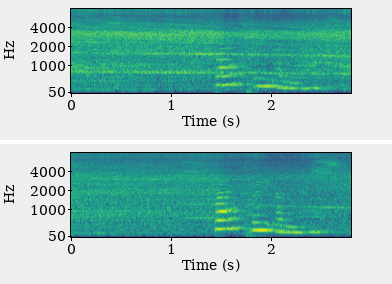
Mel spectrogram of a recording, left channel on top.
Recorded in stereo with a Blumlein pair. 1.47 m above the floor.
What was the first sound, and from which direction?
A woman speaking, 60° right.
